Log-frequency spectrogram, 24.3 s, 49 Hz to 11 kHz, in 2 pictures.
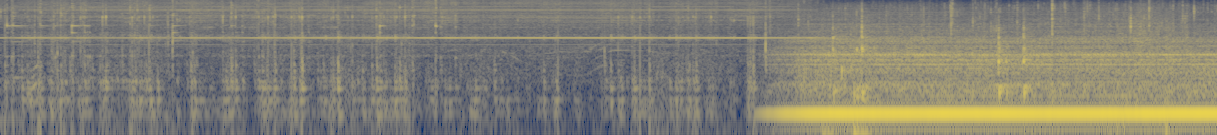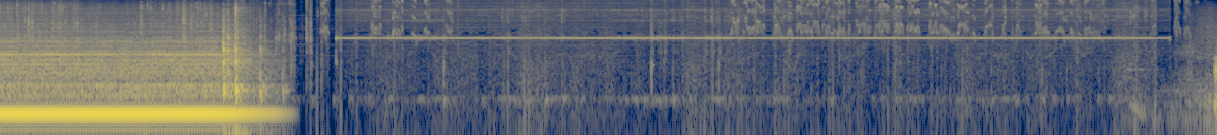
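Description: A meat grinder fitted with a coarse 3/8-inch plate grinds lamb for breakfast sausage. Its motor drones loudly and steadily for about seven seconds, then cuts off abruptly, with quieter handling noises before and after.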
